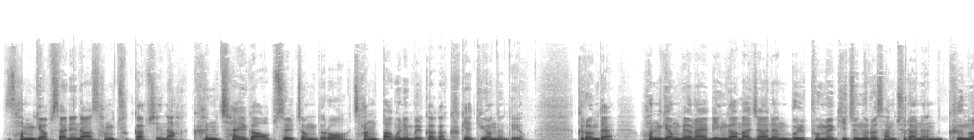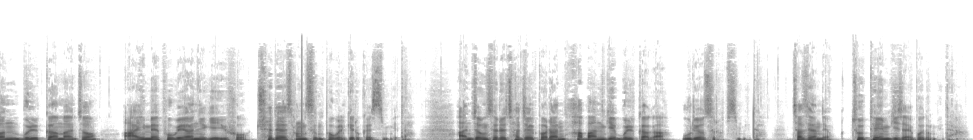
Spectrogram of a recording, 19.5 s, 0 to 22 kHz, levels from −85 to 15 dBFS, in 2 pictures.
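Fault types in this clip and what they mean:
Loud pop: Two sharp single pops cut through the speech, at 12.75–12.77 s and 17.27–17.29 s, each standing well above the speech level, the first louder. They likely come from a sudden voltage pulse from a plug, switch, static or driver glitch.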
